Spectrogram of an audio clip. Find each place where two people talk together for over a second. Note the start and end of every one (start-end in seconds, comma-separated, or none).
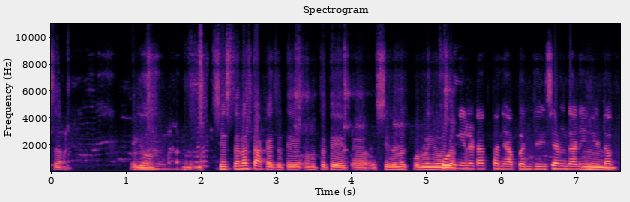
none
